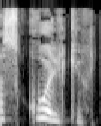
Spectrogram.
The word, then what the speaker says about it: скольких: В слове «скольких» ударение всегда падает на первый слог и никогда никуда не убегает.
